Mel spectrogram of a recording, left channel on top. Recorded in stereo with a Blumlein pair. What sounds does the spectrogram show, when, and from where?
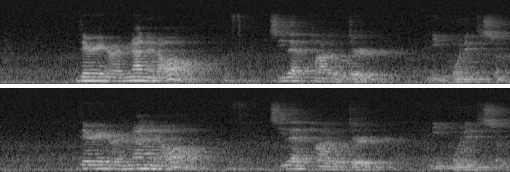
0.8 s a woman speaking: 15° left, 1.1 m; by 2.6 s 55° left, 2 m
2.7 s a man speaking: 20° left, 3.5 m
